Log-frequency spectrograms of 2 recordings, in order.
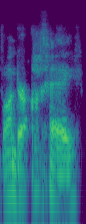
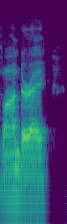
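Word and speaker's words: von der Ahe: Some people pronounce it von der Ache, but I just go with von der Ey.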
